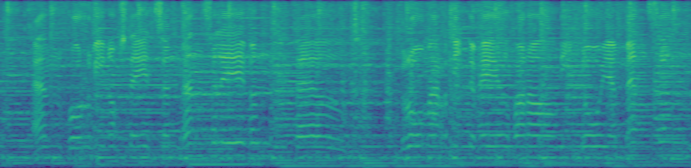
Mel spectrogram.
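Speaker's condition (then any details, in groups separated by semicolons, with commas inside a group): No condition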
